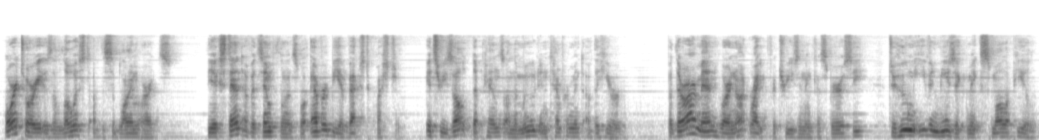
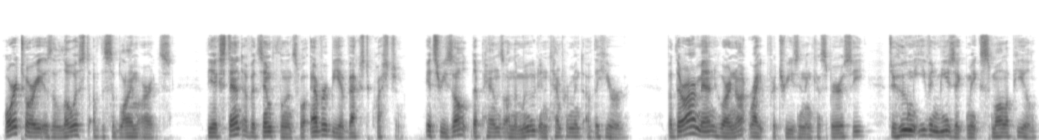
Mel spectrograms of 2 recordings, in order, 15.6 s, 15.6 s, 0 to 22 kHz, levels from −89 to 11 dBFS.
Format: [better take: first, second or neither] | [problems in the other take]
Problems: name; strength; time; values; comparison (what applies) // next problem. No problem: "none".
second | noise reduction (neural separator model SepFormer DNS4)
